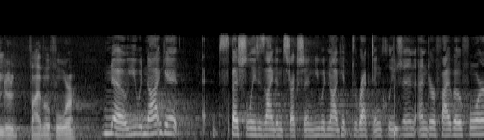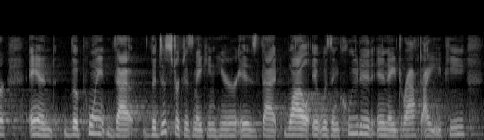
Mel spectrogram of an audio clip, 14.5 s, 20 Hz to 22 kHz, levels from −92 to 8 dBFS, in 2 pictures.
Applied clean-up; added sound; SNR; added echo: none; none; none; none.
